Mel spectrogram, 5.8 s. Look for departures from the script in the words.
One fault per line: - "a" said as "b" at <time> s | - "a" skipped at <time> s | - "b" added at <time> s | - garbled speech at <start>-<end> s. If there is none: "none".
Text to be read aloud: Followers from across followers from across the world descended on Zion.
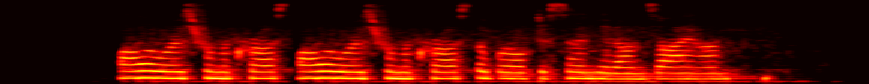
none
